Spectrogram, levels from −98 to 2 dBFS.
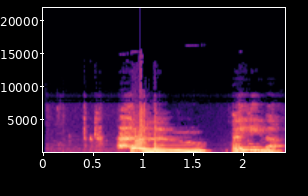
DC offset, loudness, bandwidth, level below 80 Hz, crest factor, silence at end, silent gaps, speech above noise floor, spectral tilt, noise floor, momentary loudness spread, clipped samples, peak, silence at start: under 0.1%; -11 LUFS; 9.2 kHz; -54 dBFS; 12 dB; 0 s; none; 24 dB; -5 dB/octave; -34 dBFS; 12 LU; under 0.1%; 0 dBFS; 0.45 s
